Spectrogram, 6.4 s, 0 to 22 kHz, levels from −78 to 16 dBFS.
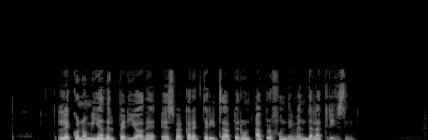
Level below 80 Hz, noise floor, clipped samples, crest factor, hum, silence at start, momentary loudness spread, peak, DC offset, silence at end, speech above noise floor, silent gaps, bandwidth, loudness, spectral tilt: -72 dBFS; -76 dBFS; under 0.1%; 20 dB; none; 0.85 s; 10 LU; -2 dBFS; under 0.1%; 1.15 s; 56 dB; none; 11.5 kHz; -21 LUFS; -5 dB/octave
